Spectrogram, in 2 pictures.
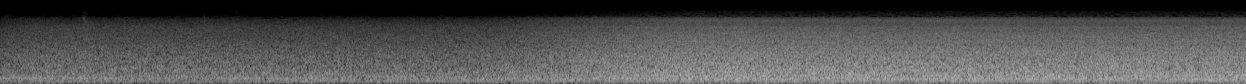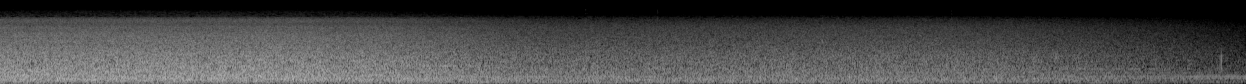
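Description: Arripas Waterfall's water rushing as one steady, even noise. It swells louder from about six seconds in and eases off again after about seventeen seconds.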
